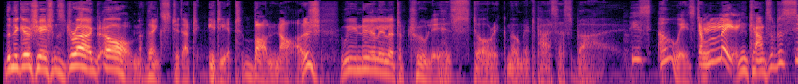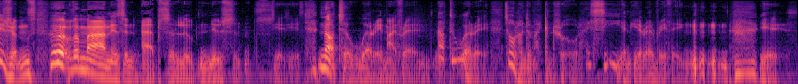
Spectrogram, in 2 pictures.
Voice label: Emissary, Slothful, Greedy, & Conniving; animation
